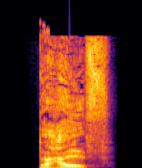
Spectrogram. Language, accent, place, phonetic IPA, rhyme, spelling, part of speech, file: German, Germany, Berlin, [bəˈhalf], -alf, behalf, verb, De-behalf.ogg
- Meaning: first/third-person singular preterite of behelfen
